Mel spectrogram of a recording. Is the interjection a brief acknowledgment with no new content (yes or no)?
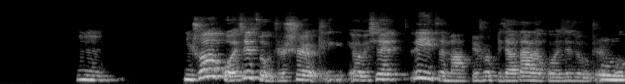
no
